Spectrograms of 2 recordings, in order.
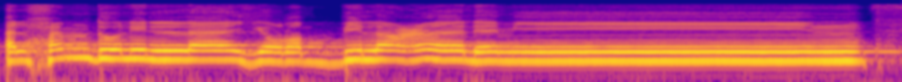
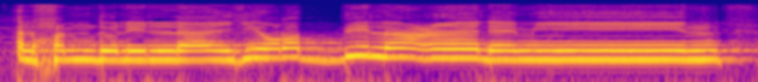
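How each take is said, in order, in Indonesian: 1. Vokal terakhir ditahan sekitar tiga detik. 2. Vokal terakhir ditahan sekitar dua detik. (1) "bisa kita baca tiga detik ujungnya" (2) "Anda baca empat"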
